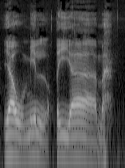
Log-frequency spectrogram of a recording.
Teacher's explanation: Izhar qamari. Jadi, huruf lamnya itu dibaca jelas, dibaca terang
